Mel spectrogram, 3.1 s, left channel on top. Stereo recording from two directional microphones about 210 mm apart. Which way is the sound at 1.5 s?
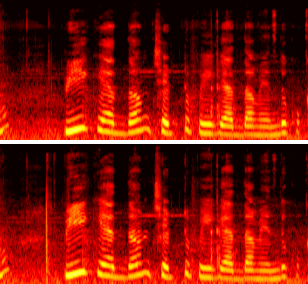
25° right (ahead or behind).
